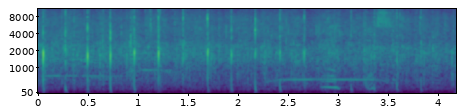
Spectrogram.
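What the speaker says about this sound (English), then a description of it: "So please, let's clap for the graduates, recognize them." Sparse, scattered clapping from a small audience at a summer nursing pinning ceremony in an auditorium, faint and uneven individual claps, with a voice speaking briefly.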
